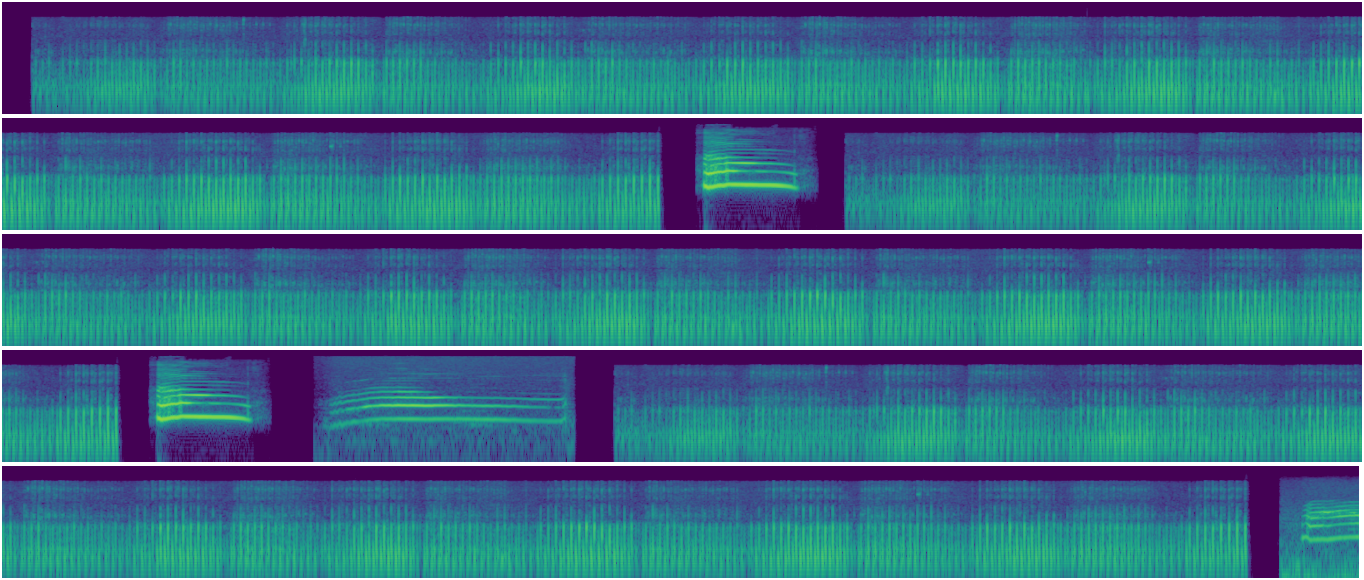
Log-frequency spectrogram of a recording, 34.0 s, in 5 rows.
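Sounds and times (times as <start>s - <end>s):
cat purring: 0.2s - 33.9s
cat meowing: 10.3s - 10.9s, 21.2s - 23.3s, 33.6s - 33.9s.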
